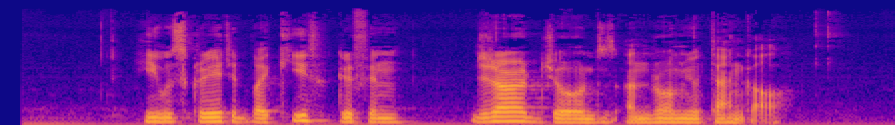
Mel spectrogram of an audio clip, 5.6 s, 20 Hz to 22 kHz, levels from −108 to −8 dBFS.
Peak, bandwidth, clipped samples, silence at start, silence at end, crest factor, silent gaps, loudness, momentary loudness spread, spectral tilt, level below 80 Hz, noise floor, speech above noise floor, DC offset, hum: -10 dBFS; 15.5 kHz; under 0.1%; 0.15 s; 0.7 s; 22 dB; none; -30 LUFS; 12 LU; -6.5 dB/octave; -58 dBFS; -62 dBFS; 33 dB; under 0.1%; 50 Hz at -60 dBFS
